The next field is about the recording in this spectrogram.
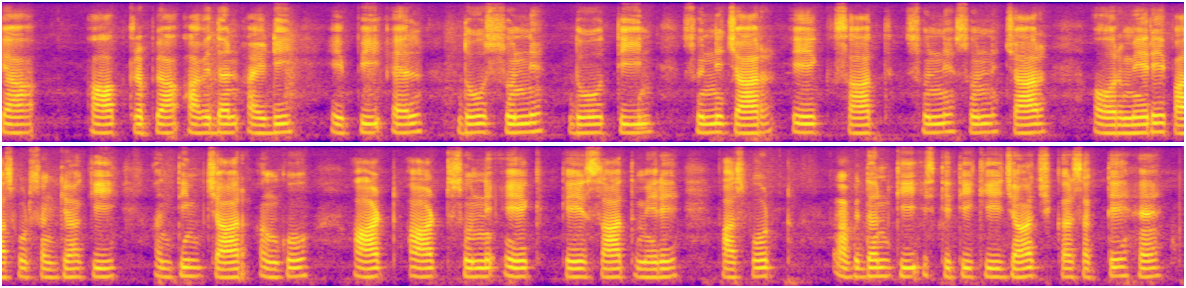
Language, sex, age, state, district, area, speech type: Hindi, male, 18-30, Madhya Pradesh, Seoni, rural, read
